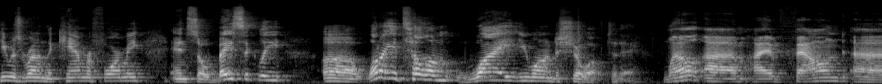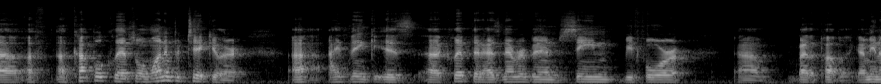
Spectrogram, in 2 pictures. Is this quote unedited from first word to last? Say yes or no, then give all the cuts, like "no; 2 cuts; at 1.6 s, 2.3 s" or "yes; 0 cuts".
no; 1 cut; at 12.8 s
